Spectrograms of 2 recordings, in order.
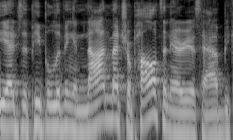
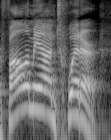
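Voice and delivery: "Follow me on Twitter!" called out higher and louder; shouted plug; 6 semitones higher, 5 dB louder than usual. Shown as a demonstration. Plugging his Twitter to viewers, calling it out louder. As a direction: call out "Follow me on Twitter!" with a punch on "me".

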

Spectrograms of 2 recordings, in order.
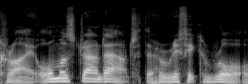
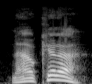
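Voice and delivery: loud, raised order; commanding voice; 7 semitones higher, 7 dB louder than usual. A narrator's reading. Unseen voice now orders the man to kill, loud and commanding. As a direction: press the command, high and loud. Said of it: "said the voice".

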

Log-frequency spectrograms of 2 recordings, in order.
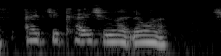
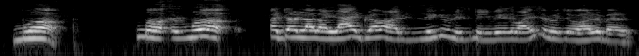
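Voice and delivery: loud, high cries of What; yelling complaint to grandma; outburst; 6 semitones higher, 13 dB louder than usual. Retold or imitated. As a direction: burst out, fed up. Retelling her outburst to grandma.

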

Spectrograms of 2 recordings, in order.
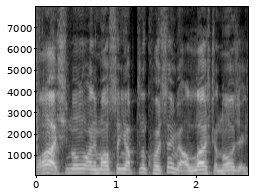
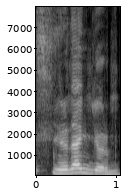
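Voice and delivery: ordinary delivery

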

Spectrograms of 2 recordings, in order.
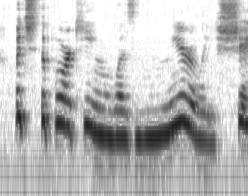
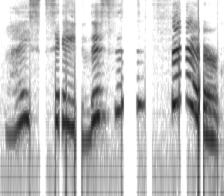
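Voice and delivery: protesting; 7 semitones higher, slower than usual. Acted. Alice protesting.

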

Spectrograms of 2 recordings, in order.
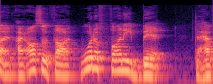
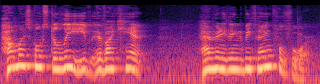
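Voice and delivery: mock whine; 6 semitones higher than usual. Mock complaint at tech failure.

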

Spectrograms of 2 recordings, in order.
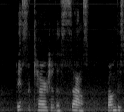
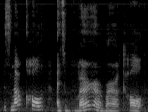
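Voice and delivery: very cold pushed louder; stress on very cold; 6 dB louder than usual. Shown as a demonstration. Teacher stressing the meaning for students, louder. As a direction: lean hard on very cold. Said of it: "By itself means cold".

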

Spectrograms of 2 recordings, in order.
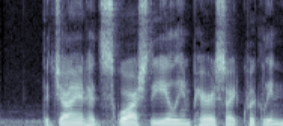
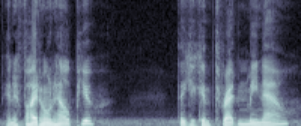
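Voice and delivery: higher, louder bitter retort; bitter outburst; 5 semitones higher, 5 dB louder, faster than usual. A narrator's reading. Crying pilot lashing out at Noguchi, bitter and loud. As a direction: lash back at her.

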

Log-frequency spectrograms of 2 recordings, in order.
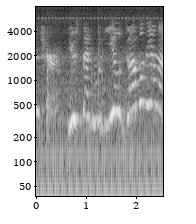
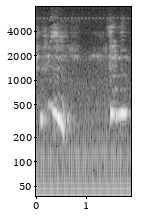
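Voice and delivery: ordinary delivery

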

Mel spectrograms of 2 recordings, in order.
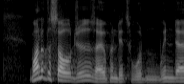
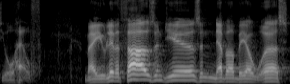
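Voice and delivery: louder, bluff sergeant's toast; a sergeant toasting his host; hearty toast; 3 semitones higher, 8 dB louder than usual. Acted.

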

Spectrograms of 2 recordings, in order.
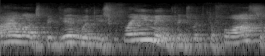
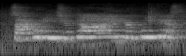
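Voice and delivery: high, loud mock wail of grieving disciples; mock crying acolytes; 11 semitones higher, 5 dB louder than usual. Lecturer voicing the weeping acolytes at Socrates' deathbed, high loud mock wail. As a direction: pitch it up high and loud, hammed-up lament. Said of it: "And they're all crying".

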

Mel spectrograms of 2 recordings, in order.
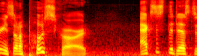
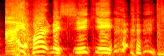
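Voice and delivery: hammed-up pen name; 7 semitones higher, much slower than usual.

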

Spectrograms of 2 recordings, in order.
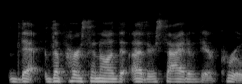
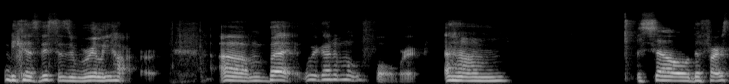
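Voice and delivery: holding back tears; 3 semitones higher than usual. Real, not acted. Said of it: "I am trying not to cry".

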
